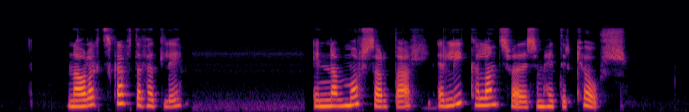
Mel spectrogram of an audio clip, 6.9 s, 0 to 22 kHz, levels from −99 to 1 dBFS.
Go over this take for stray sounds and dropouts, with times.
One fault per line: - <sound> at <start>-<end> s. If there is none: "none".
none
